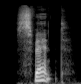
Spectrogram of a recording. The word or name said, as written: svind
